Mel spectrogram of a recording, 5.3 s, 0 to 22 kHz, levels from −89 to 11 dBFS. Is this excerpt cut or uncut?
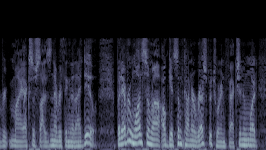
uncut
